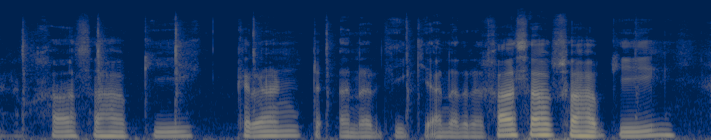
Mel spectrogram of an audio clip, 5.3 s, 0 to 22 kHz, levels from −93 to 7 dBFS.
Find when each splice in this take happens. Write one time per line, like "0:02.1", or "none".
0:03.7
